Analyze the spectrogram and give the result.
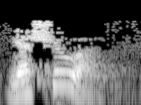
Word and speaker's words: Yeshua: Joshua, the son of Nun, pronounced in Hebrew, Yehoshua. And after the Babylonian captivity, Yeshua.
